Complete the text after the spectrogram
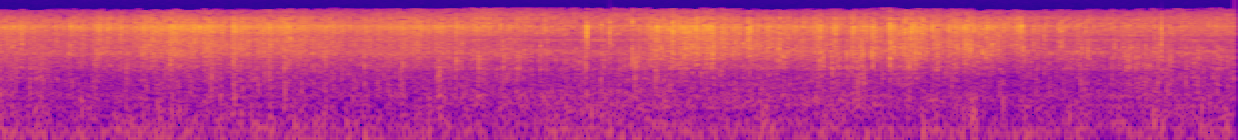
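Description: Bicycle tyres crunch and rattle over dry leaves and dirt.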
